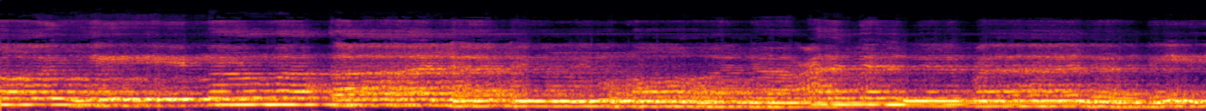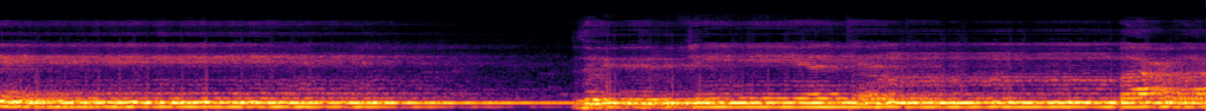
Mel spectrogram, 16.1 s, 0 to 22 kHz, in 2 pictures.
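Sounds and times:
man reciting melodically: 0.0s - 10.9s, 11.8s - 16.0s.

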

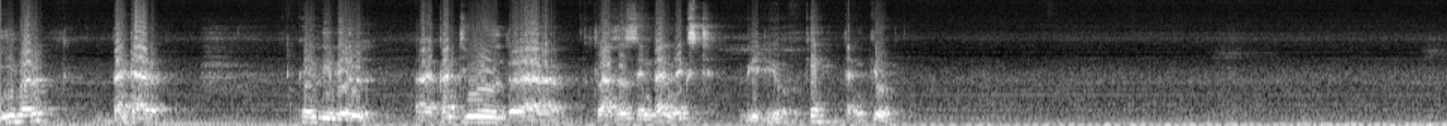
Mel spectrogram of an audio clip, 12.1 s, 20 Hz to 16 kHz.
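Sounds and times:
low fluttering hum: 0.0s - 3.7s, 7.6s - 12.0s.

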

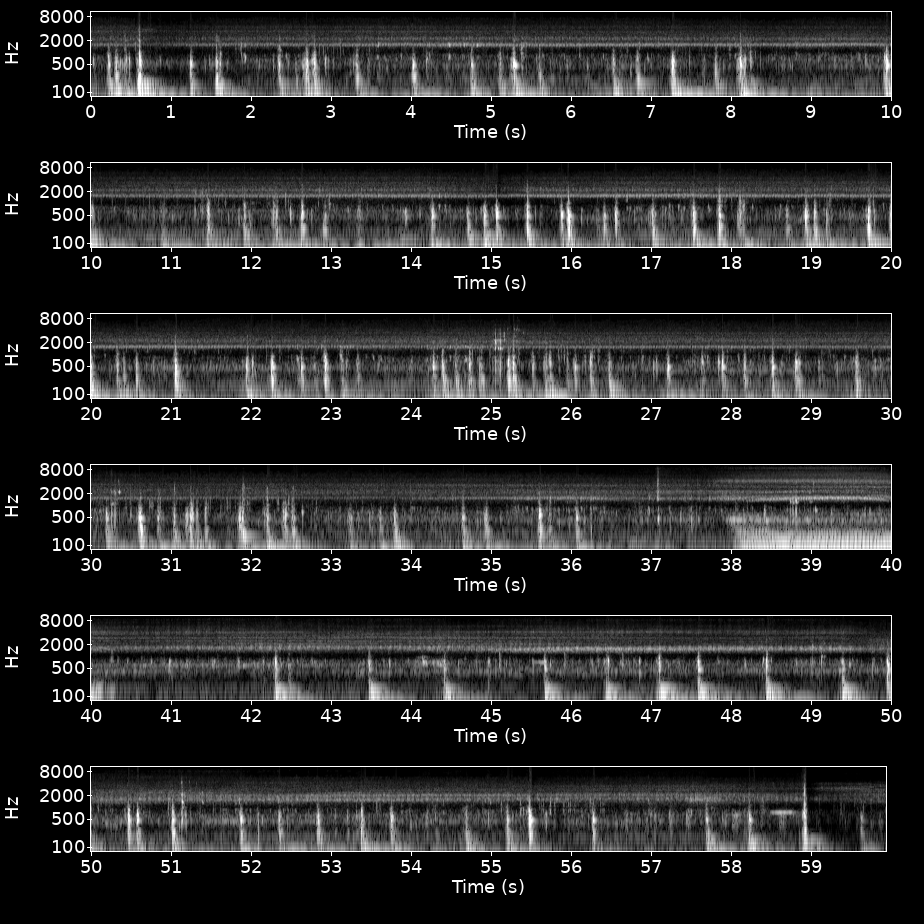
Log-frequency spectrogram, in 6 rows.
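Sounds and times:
steady high hum: 36.5s - 40.6s
loud low rumble: 37.8s - 40.4s
soft knocks and clicks: 57.6s - 59.8s.

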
